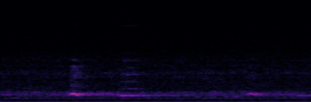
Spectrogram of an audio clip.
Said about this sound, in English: What the hell was that? It's the cuckoo hour, folks. That's why I can't pronounce the name right. It's the cuckoo clock.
